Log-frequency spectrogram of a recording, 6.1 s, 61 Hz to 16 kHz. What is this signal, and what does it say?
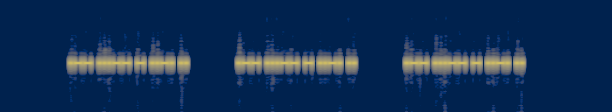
Morse code, heard as a keyed tone, about 51 wpm, 700 Hz. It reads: W3TFI W3TFI W3TFI
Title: USA Call Signs - 5 Characters - Repeated 3x - 50wpm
